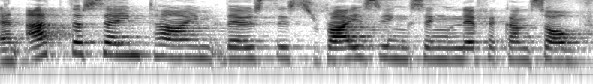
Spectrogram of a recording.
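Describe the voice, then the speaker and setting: A woman's fairly high voice with a Finnish accent at a moderate pace, with audible room echo. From Finland. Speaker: business communication researcher. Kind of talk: conference presentation. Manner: halting.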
